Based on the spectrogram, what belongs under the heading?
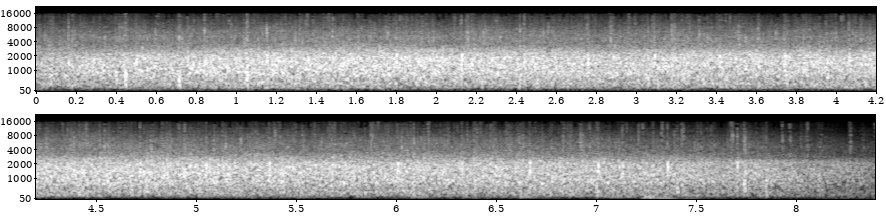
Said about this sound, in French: Je demande aux lauréates de se lever et je vous demande de les applaudir.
